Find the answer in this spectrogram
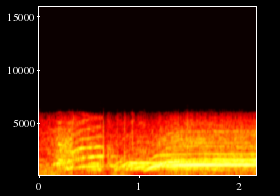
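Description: Audience cheering and screaming, with high shrieks that rise in pitch and then hold, getting louder about a second in.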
